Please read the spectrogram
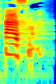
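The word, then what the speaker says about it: asthma: número 8, la combinación TH es muda en la palabra asma. Asma. ¿Se fijan? Lleva TH y en este caso la TH no es ni con voz ni sin voz, simplemente es muda. Se pronuncia asma, como si la TH no estuviera ahí.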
